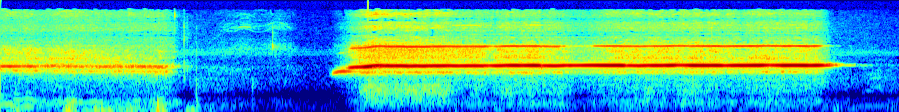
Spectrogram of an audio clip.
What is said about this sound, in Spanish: Tenemos una tetera, que es el envase. Tenemos el vapor, que cuando se calienta esa tetera, se junta. Y luego las teteras antiguas tenían un silbido. Un silbido.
